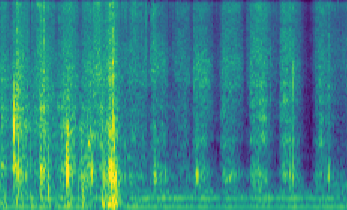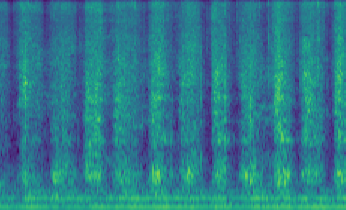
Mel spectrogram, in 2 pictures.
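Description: Paper is rolled tightly with a soft rubbing.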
